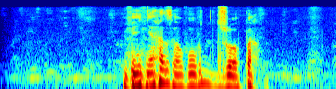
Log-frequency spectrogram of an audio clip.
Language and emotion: Russian, positive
